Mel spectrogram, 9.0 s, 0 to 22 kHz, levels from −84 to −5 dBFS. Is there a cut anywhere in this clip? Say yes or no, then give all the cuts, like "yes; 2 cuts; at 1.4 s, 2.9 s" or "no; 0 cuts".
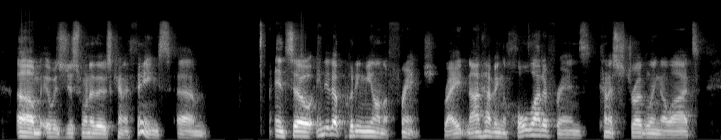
yes; 2 cuts; at 3.3 s, 7.4 s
